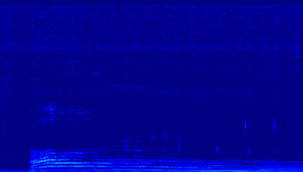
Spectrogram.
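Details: Domestic cat in a home with five cats, yowling loudly during a fight: one long drawn-out harmonic wail held for about four and a half seconds, slowly falling in pitch, ending in a lower dip.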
